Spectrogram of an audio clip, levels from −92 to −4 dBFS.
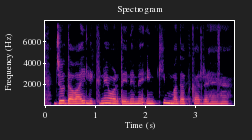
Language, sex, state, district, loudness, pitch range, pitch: Hindi, female, Bihar, East Champaran, -32 LUFS, 195-215 Hz, 205 Hz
